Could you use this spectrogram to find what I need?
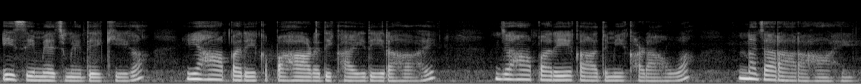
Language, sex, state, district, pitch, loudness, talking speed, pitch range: Hindi, female, Rajasthan, Jaipur, 180 Hz, -18 LUFS, 155 wpm, 170-215 Hz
